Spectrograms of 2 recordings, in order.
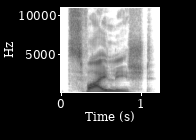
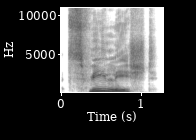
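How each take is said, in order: First: The first syllable has an 'eye' vowel. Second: The first syllable has an 'ee' vowel. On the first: The speaker calls it wrong. "not Zweilicht" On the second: The speaker calls it right. "It's Zwielicht"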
